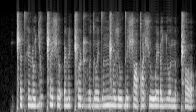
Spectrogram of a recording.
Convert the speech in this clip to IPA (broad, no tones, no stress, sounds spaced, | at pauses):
ǁ ɛ t̪ʰ e ɳ o ɟ u o̯ ǁ ɛ ʃ ɤ ʔ ə ɳ e ǁ o ɖʱ o d o e̯ d̪ ɤ ŋ͡ǁ u z u d̪ e ʃ e tˤ e ʃ u w e ɽ ɤ ʎ o n o ǁ ɔ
